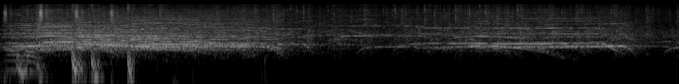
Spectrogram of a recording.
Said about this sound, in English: Somewhere through a pool of horse's blood, Usador can hear your applause and he appreciates it.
